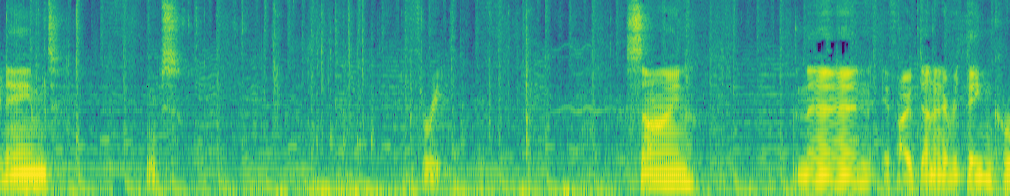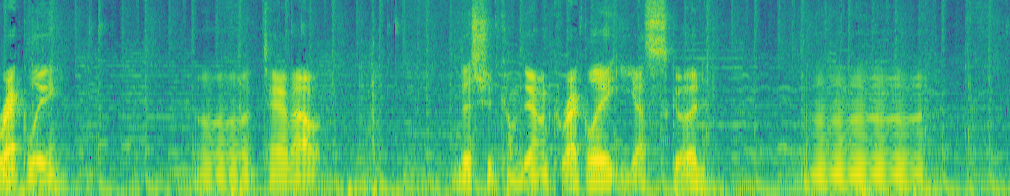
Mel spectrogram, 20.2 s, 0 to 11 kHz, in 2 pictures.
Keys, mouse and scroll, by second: 1.8 click, 2.7-5.8 drag, 3.2 BackSpace, 3.3 BackSpace, 3.7 BackSpace, 6.3 click, 10.3 ctrl+Tab, 12.4 Tab, 13.1 right click, 13.8 ctrl+Tab, 14.1 right click, 15.1 click, 17.1 ctrl+x, 19.3 ctrl+z.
